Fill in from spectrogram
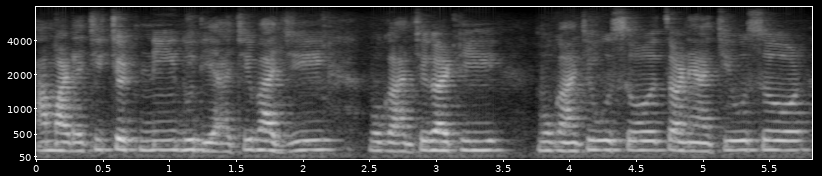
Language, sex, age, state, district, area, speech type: Goan Konkani, female, 45-60, Goa, Murmgao, urban, spontaneous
